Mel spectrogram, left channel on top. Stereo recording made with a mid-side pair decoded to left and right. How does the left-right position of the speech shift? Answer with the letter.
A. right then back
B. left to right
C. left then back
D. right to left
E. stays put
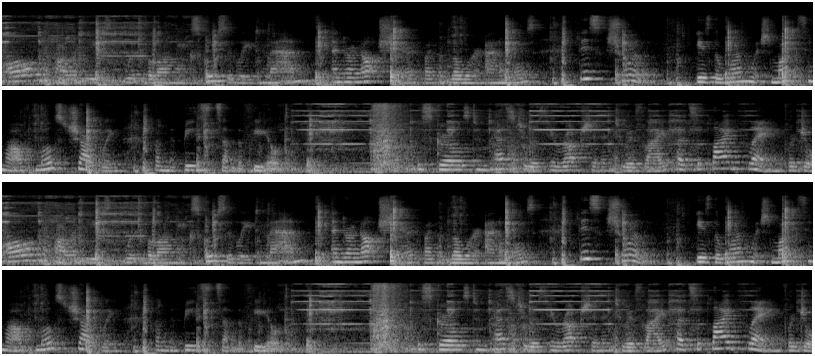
C.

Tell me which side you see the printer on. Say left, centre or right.
right.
